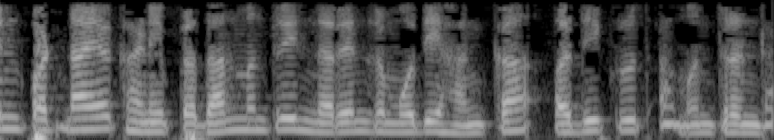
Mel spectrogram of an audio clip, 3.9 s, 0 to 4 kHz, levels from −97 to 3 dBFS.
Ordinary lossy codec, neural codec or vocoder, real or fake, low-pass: none; none; real; 3.6 kHz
